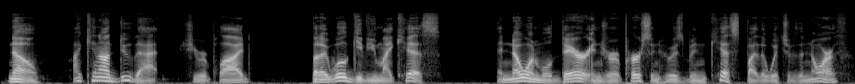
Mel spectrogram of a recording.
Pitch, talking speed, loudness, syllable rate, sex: 110 Hz, 225 wpm, -20 LUFS, 5.7 syllables/s, male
